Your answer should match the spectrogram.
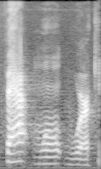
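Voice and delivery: slow, dismissive "That won't work". Retold or imitated. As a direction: drag it out like a naysayer. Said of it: "with your idea and says".

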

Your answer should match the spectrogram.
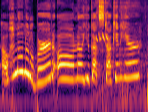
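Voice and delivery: high, cooing voice for a little bird. Real, not acted. Talking to a stuck little bird in high baby talk. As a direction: coo at the tiny creature like a pet. Greeting a trapped bird in game.

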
